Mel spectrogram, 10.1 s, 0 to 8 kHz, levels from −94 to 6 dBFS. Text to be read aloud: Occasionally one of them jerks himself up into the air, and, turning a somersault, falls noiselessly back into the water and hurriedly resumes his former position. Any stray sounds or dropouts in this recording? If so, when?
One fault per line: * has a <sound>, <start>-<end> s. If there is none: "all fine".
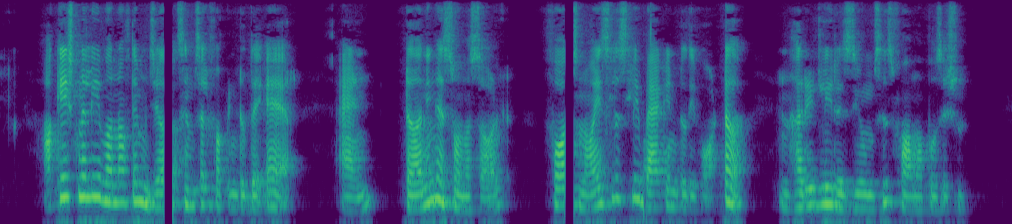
* has a dropout, 1.6-1.7 s
* has a dropout, 5.6-5.7 s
